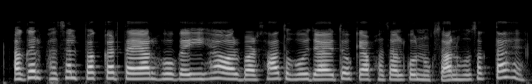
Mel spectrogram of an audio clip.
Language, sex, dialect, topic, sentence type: Hindi, female, Kanauji Braj Bhasha, agriculture, question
